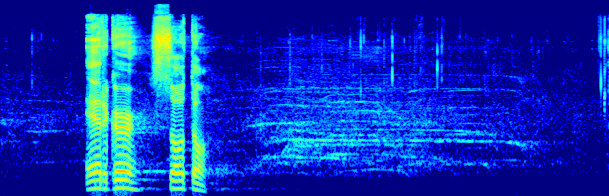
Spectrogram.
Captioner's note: audience cheering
